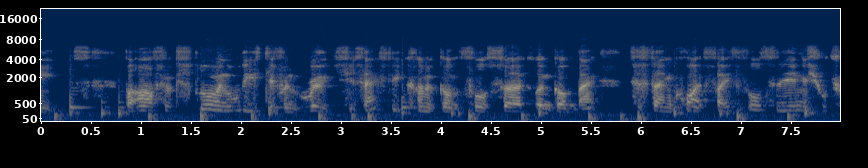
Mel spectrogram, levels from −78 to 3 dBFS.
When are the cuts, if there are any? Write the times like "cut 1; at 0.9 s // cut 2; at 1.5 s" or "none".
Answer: none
